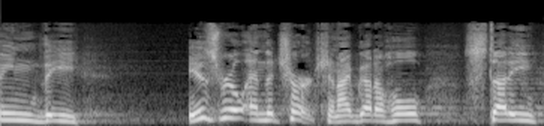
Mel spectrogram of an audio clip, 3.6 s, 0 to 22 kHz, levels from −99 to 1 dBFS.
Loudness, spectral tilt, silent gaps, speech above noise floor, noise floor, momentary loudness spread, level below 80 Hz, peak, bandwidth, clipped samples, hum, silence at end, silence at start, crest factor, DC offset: -19 LUFS; -5 dB/octave; none; 35 dB; -54 dBFS; 7 LU; -72 dBFS; -4 dBFS; 10.5 kHz; under 0.1%; none; 0 s; 0 s; 16 dB; under 0.1%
